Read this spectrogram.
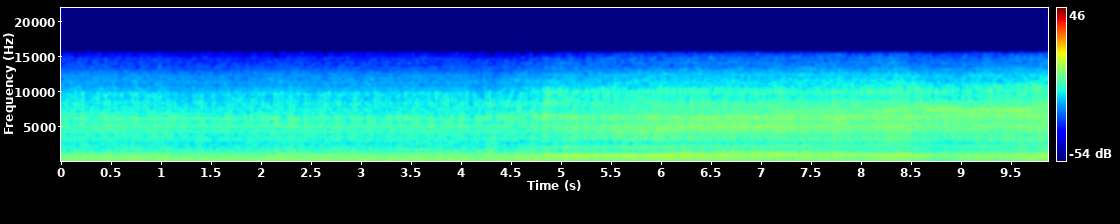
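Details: BMW F11/F10 520d 2013, N47 diesel: sharp, regular ticking rattle that persists as revs change, when cold and under load at 1500 rpm; a faulty injector, pinpointed by ISTA test.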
